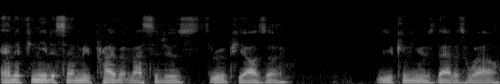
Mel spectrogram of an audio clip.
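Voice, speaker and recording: Before a quiet background, a man speaks at a moderate pace in a fairly low, monotone and flat voice. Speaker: math teacher. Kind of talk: lecture.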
